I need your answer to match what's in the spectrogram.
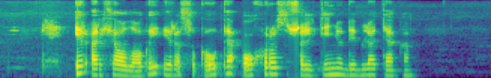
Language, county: Lithuanian, Kaunas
